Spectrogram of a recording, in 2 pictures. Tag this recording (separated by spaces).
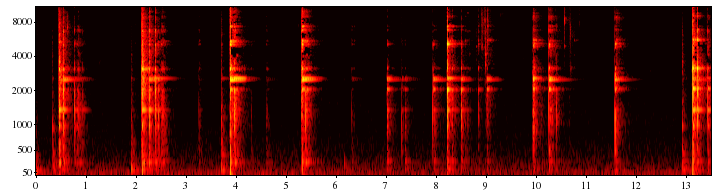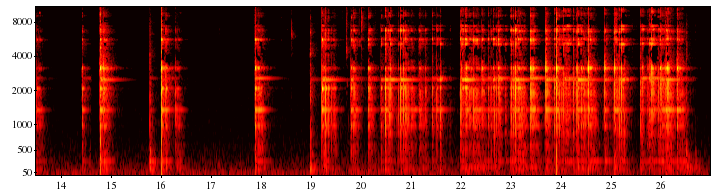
aqua bottle collision glass liquid spill submerged water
